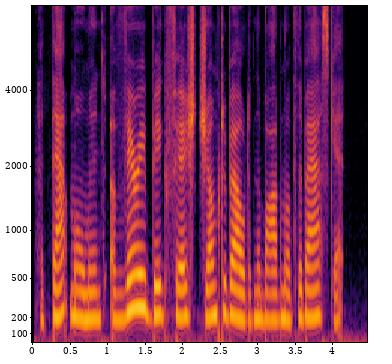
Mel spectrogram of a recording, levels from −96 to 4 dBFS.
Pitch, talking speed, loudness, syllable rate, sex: 200 Hz, 200 wpm, -17 LUFS, 5.3 syllables/s, female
